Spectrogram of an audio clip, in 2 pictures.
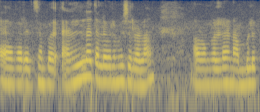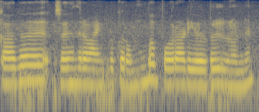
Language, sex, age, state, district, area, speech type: Tamil, female, 18-30, Tamil Nadu, Karur, rural, spontaneous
